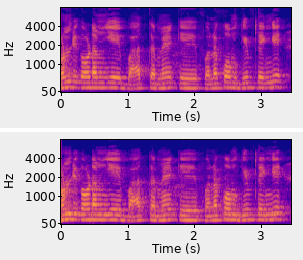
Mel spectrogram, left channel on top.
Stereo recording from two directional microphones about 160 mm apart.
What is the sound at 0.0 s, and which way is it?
A man's voice, 15° left (ahead or behind).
